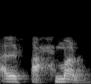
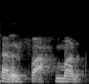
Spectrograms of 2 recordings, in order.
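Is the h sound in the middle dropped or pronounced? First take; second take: pronounced; pronounced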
